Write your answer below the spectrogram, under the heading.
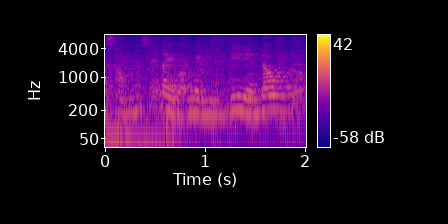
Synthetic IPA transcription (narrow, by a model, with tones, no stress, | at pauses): sa˨˦wŋ͡msɛ̰˧˥ɗə˨˩jɓɔ̰ː˧˨mï˨˩ŋ̟˨ɗi˧ɗe˨˦nɗə˧w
